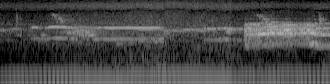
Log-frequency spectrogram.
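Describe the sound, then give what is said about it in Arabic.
A rooster crowing: a drawn-out tonal crow followed by a shorter, brighter and harsher one, fairly faint over a low steady hum. “وفي هذه الأثناء عاد ديك وبصحبته أرنوب، ولما شاهد بنفسه ما يجري صاح وقال”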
